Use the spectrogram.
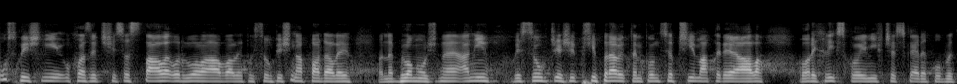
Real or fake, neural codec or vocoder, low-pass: fake; codec, 16 kHz, 1 kbps, FunCodec, trained on Chinese and English, 50 frames a second; 7.2 kHz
